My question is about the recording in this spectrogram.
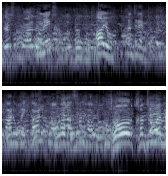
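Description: Speech only: several people talking over one another at close range in a crowd.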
